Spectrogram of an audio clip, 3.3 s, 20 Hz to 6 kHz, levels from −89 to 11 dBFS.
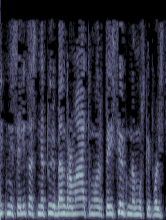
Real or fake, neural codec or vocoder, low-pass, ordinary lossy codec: real; none; 5.4 kHz; MP3, 24 kbps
